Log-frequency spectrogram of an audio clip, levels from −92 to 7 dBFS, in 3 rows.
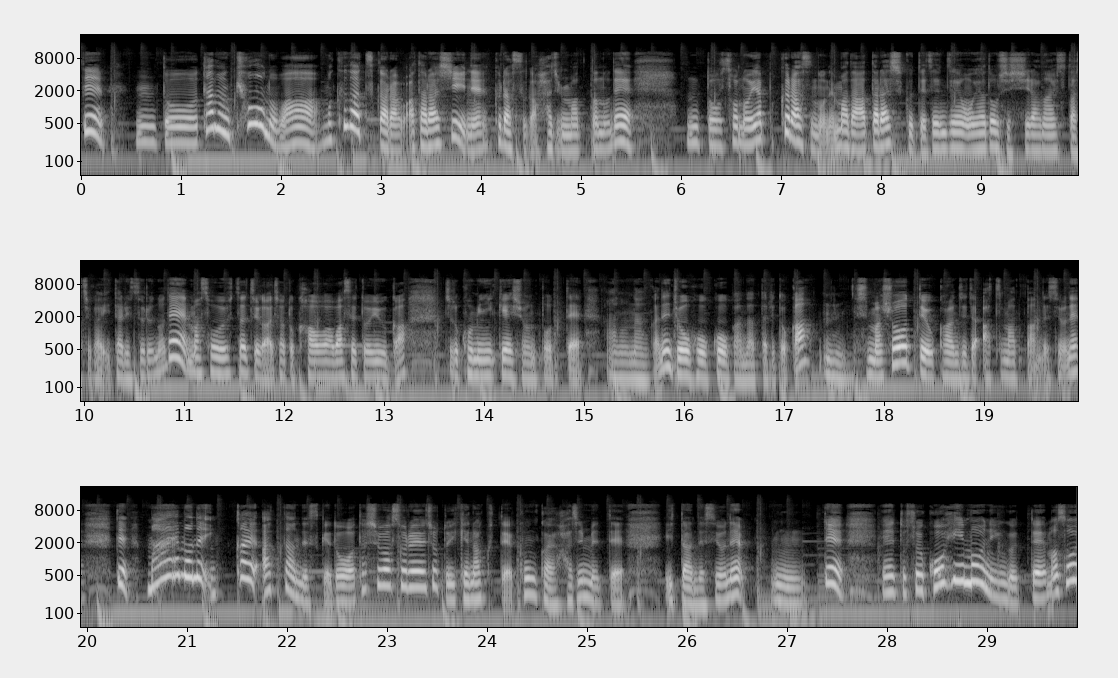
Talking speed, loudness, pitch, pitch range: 425 characters per minute, -22 LUFS, 175 Hz, 150-240 Hz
